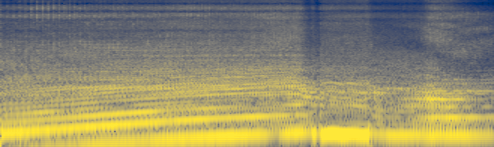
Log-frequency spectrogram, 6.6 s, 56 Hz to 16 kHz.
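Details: Subaru 2.5RS abandoned about 20 years, after fixing the driveshaft rubbing on the rear differential and bleeding the clutch: it drives up to 4th gear with a steady low drone and smooth shifts, no clunks or grinding.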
